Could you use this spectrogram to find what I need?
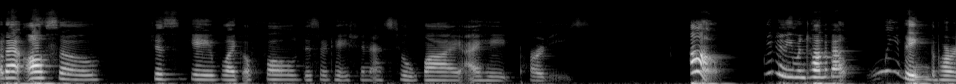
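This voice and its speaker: A woman speaks with an American accent at a fairly high pitch, her intonation lively and her loudness swinging widely. Her pace is fairly slow, broken by long, frequent pauses. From New York City (Brooklyn). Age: 20s. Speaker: podcast host. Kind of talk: casual monologue. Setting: audio-only podcast recording. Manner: soft-spoken.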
